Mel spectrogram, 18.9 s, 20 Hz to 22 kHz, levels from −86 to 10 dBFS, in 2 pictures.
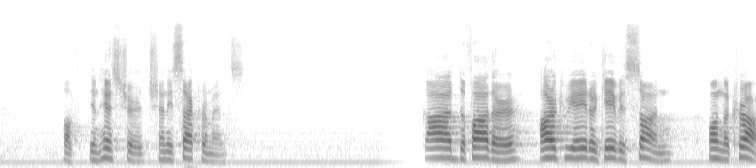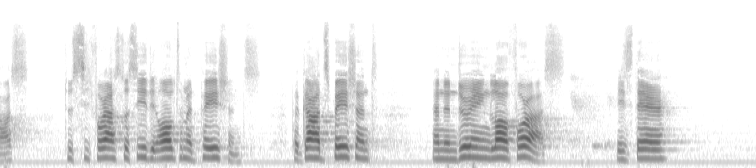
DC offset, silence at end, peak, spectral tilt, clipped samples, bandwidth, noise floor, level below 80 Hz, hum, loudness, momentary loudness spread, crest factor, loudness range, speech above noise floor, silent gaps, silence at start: under 0.1%; 1.1 s; -16 dBFS; -4 dB/octave; under 0.1%; 13 kHz; -81 dBFS; -82 dBFS; 60 Hz at -70 dBFS; -35 LUFS; 18 LU; 22 dB; 10 LU; 46 dB; none; 0.8 s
